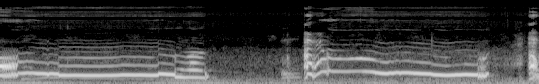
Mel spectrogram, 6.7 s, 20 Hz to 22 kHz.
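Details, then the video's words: Pet dog practicing howls, recorded March 2020: two long, level howls separated by a quiet pause, each ending in a short downward step, with yelp-like bursts at the onsets. "FOX Howling"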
